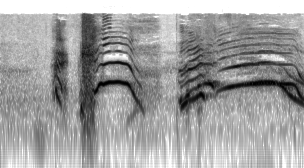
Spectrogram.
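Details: Sneeze from a BLACKPINK member: a quick in-breath and a sharp burst, followed by drawn-out, high-pitched vocal reaction sounds.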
